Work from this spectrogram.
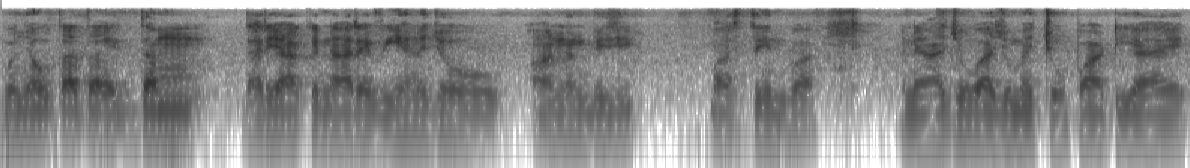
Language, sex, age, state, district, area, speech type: Sindhi, male, 30-45, Gujarat, Surat, urban, spontaneous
